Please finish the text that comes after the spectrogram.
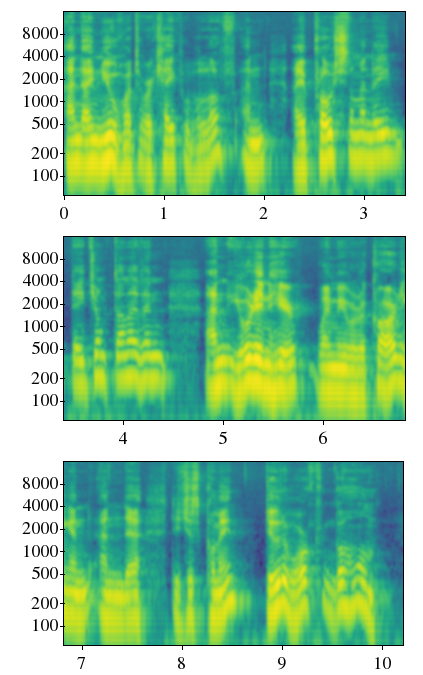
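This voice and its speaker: A man's voice: fairly high pitch, normal speed, mellow. An Irish man who writes and directs radio drama, answering interview questions casually and emphatically, often repeating his phrases, in a recording studio.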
